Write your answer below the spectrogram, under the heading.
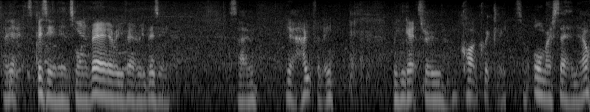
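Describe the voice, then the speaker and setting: Over noticeable background noise, a man speaks at a moderate pace and a medium pitch, with monotone, flat intonation and long, frequent pauses. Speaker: travel vlogger. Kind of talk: vlog talk to camera. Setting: busy airport terminal; outdoors walking. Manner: quiet.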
